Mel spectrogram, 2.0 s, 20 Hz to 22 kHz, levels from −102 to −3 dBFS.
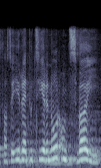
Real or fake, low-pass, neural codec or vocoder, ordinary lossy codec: real; 10.8 kHz; none; Opus, 64 kbps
